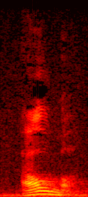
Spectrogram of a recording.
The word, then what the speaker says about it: almah: The first word is spelled B-E-T-H. U-L-A-H, Bethulah, Bethulah. The second word is spelled A-L-M-A-H, Alma, Alma.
